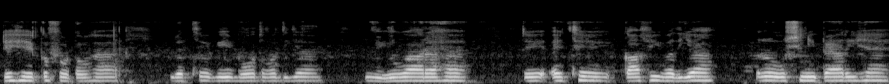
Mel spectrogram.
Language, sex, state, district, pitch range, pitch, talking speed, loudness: Punjabi, male, Punjab, Kapurthala, 170-180 Hz, 170 Hz, 135 wpm, -15 LUFS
